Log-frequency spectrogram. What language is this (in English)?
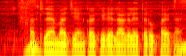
Marathi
